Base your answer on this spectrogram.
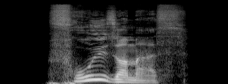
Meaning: genitive singular of Frühsommer
- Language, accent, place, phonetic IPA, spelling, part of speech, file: German, Germany, Berlin, [ˈfʁyːˌzɔmɐs], Frühsommers, noun, De-Frühsommers.ogg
